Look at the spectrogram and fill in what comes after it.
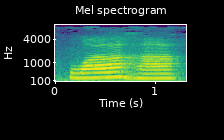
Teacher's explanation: فتح قائمہ اور الف مدہ دونوں کو 2 کاؤنٹ کرنے ہیں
